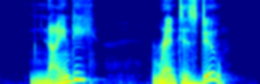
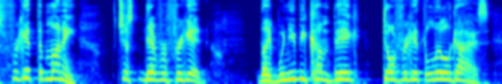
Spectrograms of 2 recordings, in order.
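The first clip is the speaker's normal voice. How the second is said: much higher put-on voice for the driver; driver's voice; 12 semitones higher than usual. Driver telling the young DJ to remember him, high put-on voice. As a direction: voice the driver, pitched way up.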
